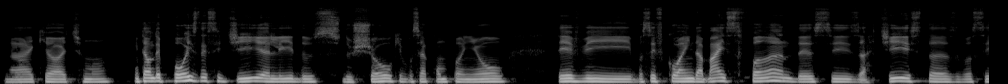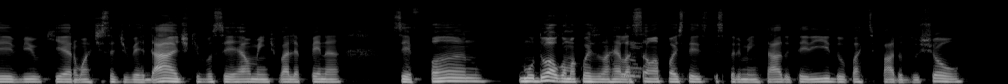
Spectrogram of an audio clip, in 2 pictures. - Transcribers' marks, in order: tapping
- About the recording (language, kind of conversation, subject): Portuguese, podcast, Qual show foi inesquecível pra você?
